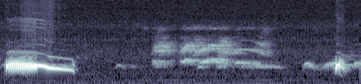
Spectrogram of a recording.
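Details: Decoy spotted dove of the 'giọng thổ' voice style, used for lure training: one loud, long, throaty coo that slides down in pitch, followed by soft, faint murmuring notes and a brief low coo.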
